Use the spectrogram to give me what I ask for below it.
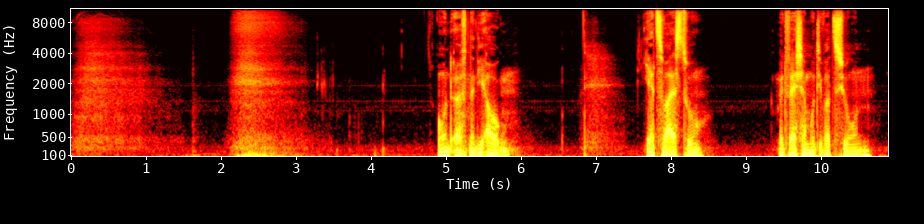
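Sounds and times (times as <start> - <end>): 
deep breath in and out: 0.0 - 1.4, 2.1 - 3.4, 6.8 - 7.5
speech: 5.1 - 6.0, 7.7 - 8.5, 9.4 - 10.8.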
